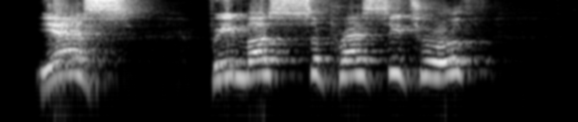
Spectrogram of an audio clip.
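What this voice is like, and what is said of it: Put-on German accent. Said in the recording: “excuse the German accent”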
